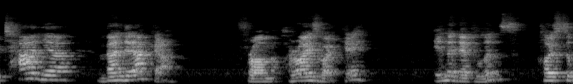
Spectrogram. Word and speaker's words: Rijswijk: I extend a warm welcome to Tanja Van Den Akker from Rijswijk in the Netherlands, close to The Hague. How was my pronunciation there, Tanja?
